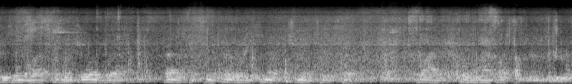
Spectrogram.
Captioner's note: shuffling drowns out speaker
